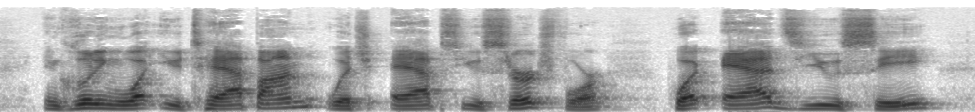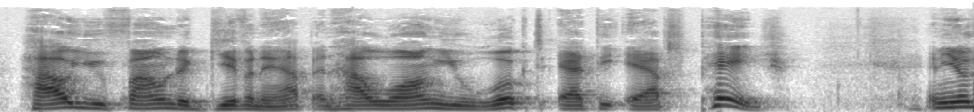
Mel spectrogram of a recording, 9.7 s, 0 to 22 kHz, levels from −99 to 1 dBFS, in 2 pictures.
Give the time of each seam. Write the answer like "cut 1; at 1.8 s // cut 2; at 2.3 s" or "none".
none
